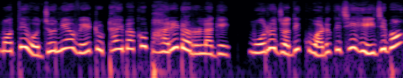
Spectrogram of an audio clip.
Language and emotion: Odia, fearful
